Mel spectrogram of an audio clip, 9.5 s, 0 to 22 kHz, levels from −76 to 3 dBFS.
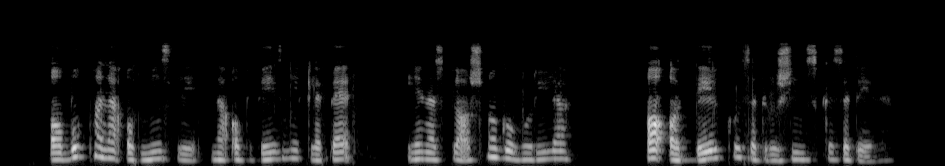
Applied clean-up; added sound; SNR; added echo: neural mask model DeepFilterNet 3.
